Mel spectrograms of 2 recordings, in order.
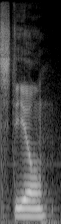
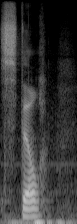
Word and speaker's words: Stihl: Americans pronounce it Steel. Europeans seem to pronounce it Stihl.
